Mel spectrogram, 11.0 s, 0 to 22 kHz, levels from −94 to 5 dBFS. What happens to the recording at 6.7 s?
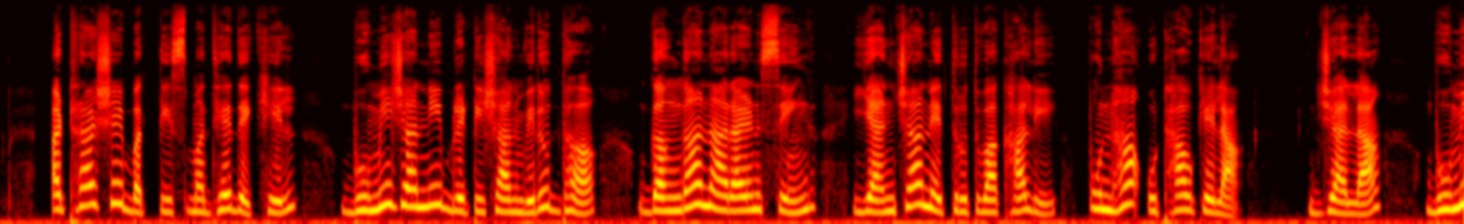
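Nothing goes wrong at 6.7 s; the speech carries on there without any dropout, click, distortion or other audible fault.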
